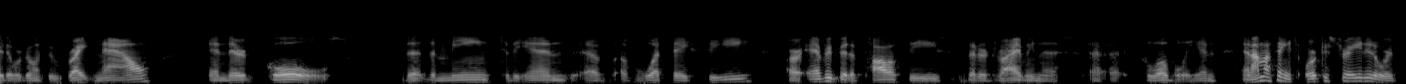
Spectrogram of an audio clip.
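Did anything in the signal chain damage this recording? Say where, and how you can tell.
Yes. The damage happens at the codec stage: the speech has passed through the iLBC codec for its whole length. Everything above about 3.7 kHz is gone, and the line band sits at roughly 150 Hz to 3.5 kHz. Because each frame's excitation is coded on its own, the voice sounds plainly rough and synthetic. On a spectrogram there is a hard ceiling near 3.7 kHz and smeared harmonics that pattern at 30 ms frame boundaries, which fits the 13.33 kbps mode.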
